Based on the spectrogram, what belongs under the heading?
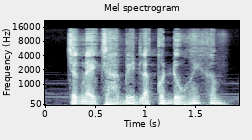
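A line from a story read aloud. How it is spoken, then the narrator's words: Old woman's quiet sigh. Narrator (Vietnamese): bà mới ngồi lặng im rồi thở dài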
